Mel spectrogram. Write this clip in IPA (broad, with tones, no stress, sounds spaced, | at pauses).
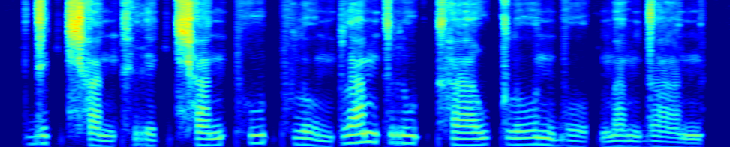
d e˥˩ k̚ t͡ɕʰ a˨˩ n kʰ r e˨˩ k̚ t͡ɕʰ a˦˥ n pʰ u˦˥ ʔ pʰ l o˨˩ m p l a˥˩ m t r u˥˩ ʔ kʰ aː˦˥ w k l oː˥˩ n b oː˨˩ k̚ m a˧ m d a˨˩ n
